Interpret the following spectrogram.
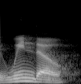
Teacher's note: C'est un i court, mais l'accent tonique est sur la première syllabe.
